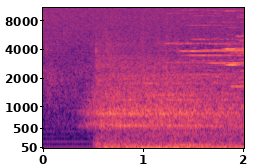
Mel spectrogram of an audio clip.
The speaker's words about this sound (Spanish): Palmas al Señor porque Él vive.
